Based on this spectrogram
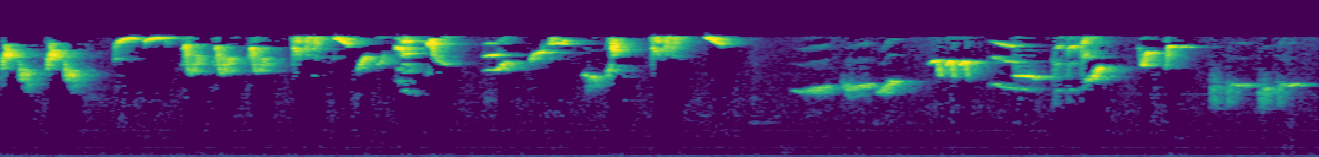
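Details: Orange-headed thrush singing its 'full Rock'n Roll' tutor song: a dense run of high, scratchy, rattling phrases at first, then lower whistled slurs and twittering, nearly continuous for ten seconds.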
